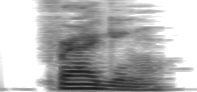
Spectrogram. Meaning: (noun) The premeditated murder of one's superior officer in a military unit; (verb) present participle and gerund of frag
- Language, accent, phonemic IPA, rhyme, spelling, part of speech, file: English, Australia, /ˈfɹæɡɪŋ/, -æɡɪŋ, fragging, noun / verb, En-au-fragging.ogg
